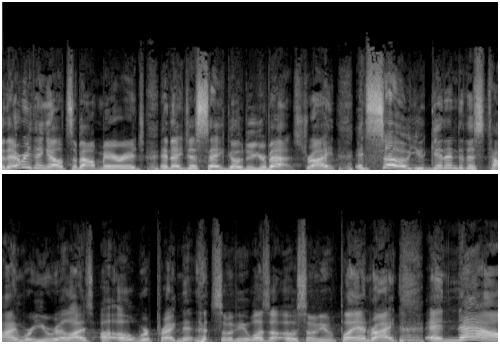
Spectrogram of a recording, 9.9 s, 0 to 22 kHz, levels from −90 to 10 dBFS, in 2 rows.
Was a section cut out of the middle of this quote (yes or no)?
no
